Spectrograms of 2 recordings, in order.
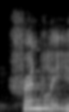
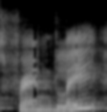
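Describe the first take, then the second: First: Said in the usual way. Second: "friendly" drawn out as two syllables, friend-lee. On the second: Shown as a demonstration. Teacher counting syllables for learners, "friendly" said as friend-lee. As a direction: separate the two beats of "friendly". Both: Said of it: "it's two syllables".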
